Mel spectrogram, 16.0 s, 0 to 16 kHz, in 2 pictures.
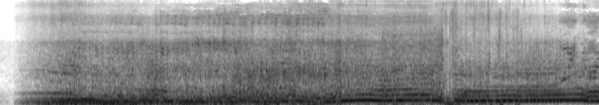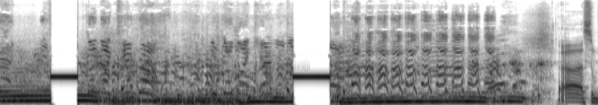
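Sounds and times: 
gravelly road noise under a rally car: 0.0s - 15.5s
rally car engine revving on a stage at Rally Hawke's Bay: 0.1s - 15.2s
laughter: 9.4s - 15.4s.

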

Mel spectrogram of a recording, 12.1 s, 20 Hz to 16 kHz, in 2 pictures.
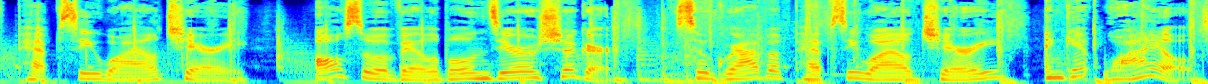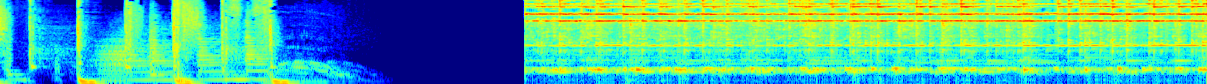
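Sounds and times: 
speech: 0.1s - 6.2s
bell ringing: 8.7s - 12.0s.

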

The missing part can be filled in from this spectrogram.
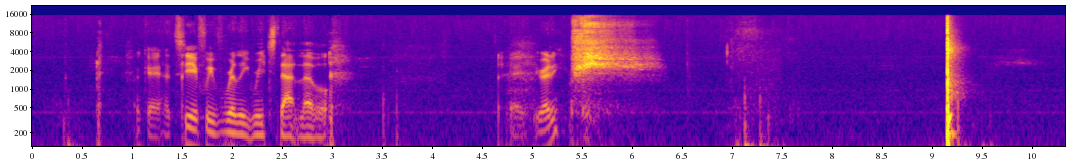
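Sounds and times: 
speech: 1.2s - 3.2s, 4.8s - 5.7s
hand slapping a microphone: 9.1s - 9.7s.

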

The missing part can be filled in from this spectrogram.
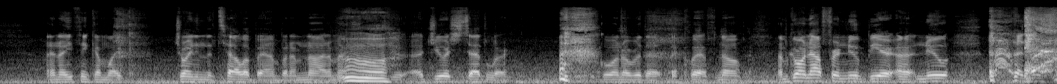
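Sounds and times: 
speech: 0.5s - 10.5s
man coughing: 5.6s - 6.0s, 9.8s - 10.5s.

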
